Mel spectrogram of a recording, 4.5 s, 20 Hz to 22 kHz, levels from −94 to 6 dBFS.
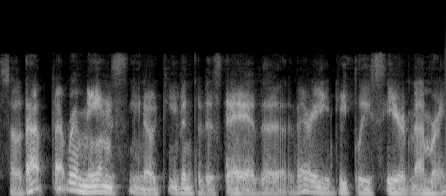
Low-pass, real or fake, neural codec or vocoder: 7.2 kHz; fake; codec, 24 kHz, 3 kbps, HILCodec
